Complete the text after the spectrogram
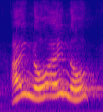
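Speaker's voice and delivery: high, loud, slow mocking teen voice; bratty teenager. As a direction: sneer it out like a teen brushing off parents. Mimicking a know-it-all teenager.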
